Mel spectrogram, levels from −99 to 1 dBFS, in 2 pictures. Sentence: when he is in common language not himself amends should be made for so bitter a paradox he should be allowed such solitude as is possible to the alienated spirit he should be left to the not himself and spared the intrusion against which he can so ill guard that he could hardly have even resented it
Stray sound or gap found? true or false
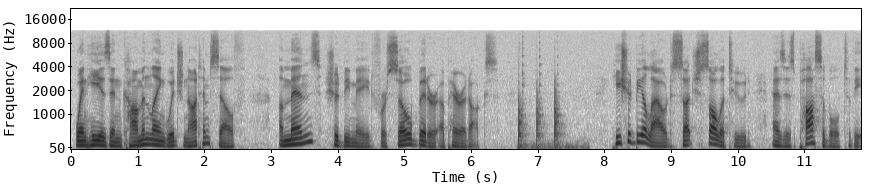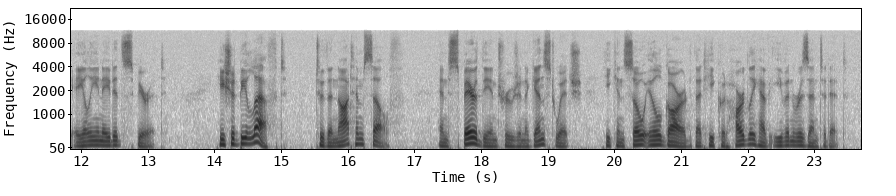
true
